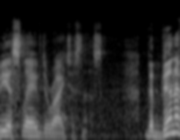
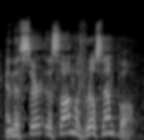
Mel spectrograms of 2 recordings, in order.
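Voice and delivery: usual speaking voice

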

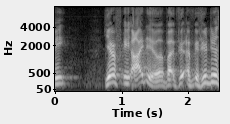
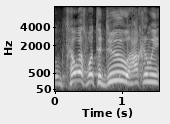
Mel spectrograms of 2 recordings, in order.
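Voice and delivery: higher, louder frightened plea; pleading sailors; 9 semitones higher, 4 dB louder than usual. Retold or imitated. Terrified sailors begging Jonah what to do, high pleading. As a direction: beg for an answer in panic.

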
